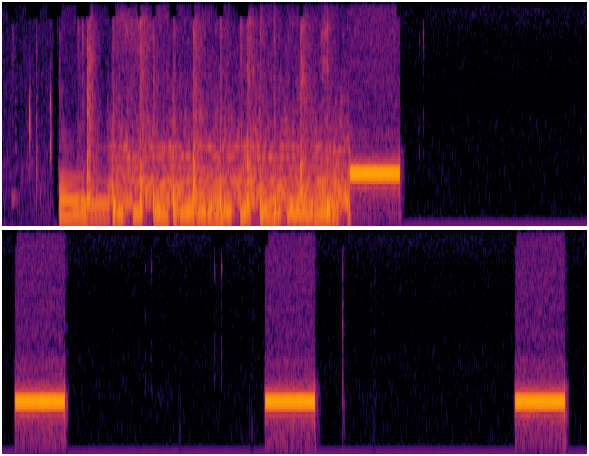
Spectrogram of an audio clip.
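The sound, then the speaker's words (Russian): Telephone line tones while a call is transferred: a dense burst of mixed tones and clicks gives way to four steady, mid-pitched ringing tones, each about a second long, separated by stretches of silence. “Сейчас я на секретаре вас переключу, спросите, да? Может быть, они вас на отдел тогда переведут. Минуточку.”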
